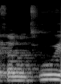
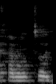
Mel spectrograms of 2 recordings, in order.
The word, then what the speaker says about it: Farmitoo: et à bien prononcer euh, Farmito et pas, euh, et pas Fermito, du coup. – Farmito ouais, donc le, d'où le double O à la fin.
